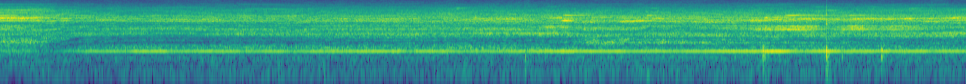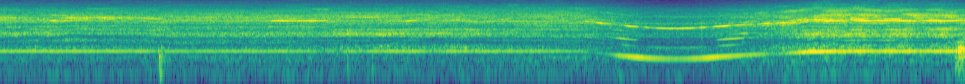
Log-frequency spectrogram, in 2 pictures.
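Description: A steady, loud whine of a Beldray Cordless Quick Vac Lite stick vacuum's small motor runs throughout, with a high tone that dips and rises near the end as the power changes.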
